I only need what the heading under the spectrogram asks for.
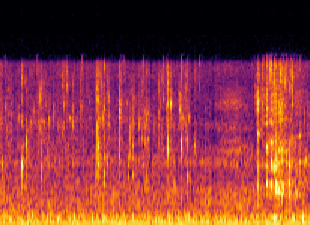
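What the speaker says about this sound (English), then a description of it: "Stir it up." Lentil stew is stirred in a pot, giving a faint, continuous wet sloshing and gentle liquid trickling that swells briefly near the end.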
